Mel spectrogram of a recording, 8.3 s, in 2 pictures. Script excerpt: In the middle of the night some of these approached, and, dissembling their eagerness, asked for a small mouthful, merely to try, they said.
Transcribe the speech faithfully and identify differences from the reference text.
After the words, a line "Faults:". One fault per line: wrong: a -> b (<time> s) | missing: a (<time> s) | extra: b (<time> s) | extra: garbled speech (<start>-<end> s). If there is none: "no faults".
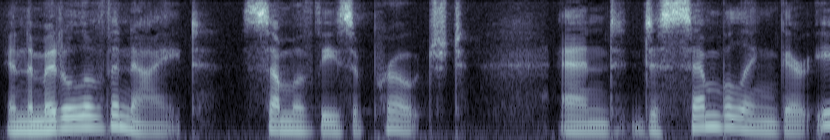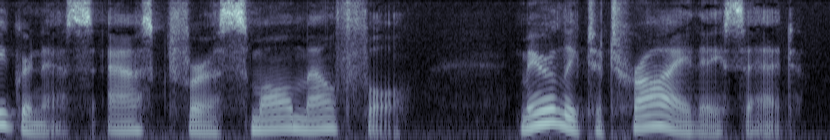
In the middle of the night some of these approached, and, dissembling their eagerness, asked for a small mouthful, merely to try, they said.
Faults:
no faults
